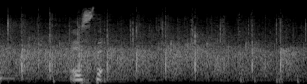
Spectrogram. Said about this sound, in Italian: Eccoci qua. Grazie. Ecco qua, ancora un applauso.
